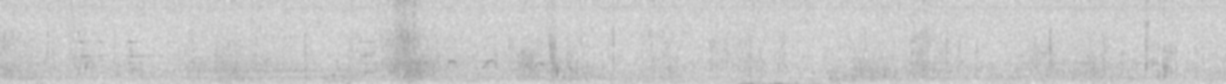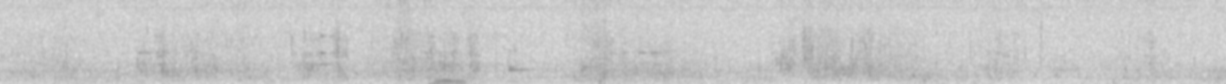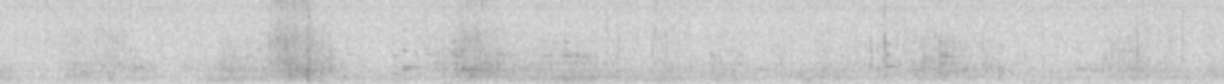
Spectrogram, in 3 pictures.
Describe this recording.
water lapping, mast rigging and seals on the island just across from the bay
